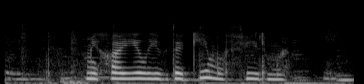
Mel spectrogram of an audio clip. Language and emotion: Russian, neutral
